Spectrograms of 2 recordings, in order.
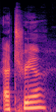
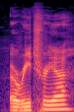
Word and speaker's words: Eritrea: read about was um is it eritrea or etria eritrea thank you i think that's how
